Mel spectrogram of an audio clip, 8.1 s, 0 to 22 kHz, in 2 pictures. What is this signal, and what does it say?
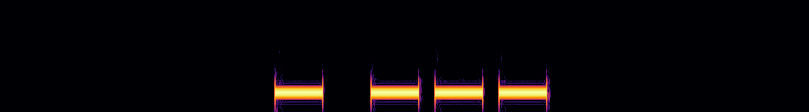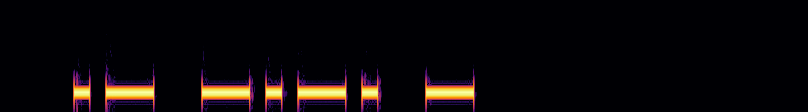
Morse code, heard as a keyed tone, about 15 wpm, 700 Hz. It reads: TO ACT
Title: 3x Word-Spacing - Sentences from Top 500 Words - 15wpm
